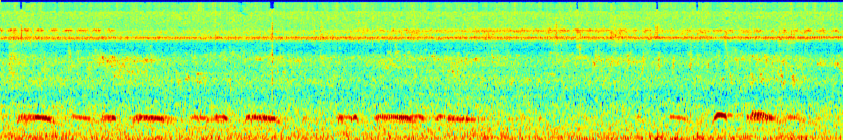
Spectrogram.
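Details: Spotted dove lure call used to summon other doves: a steady run of soft hollow coos, evenly repeated across the recording, over persistent low rumbling noise.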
